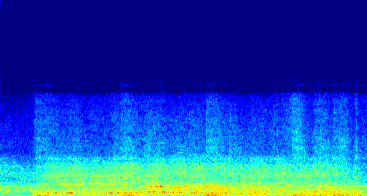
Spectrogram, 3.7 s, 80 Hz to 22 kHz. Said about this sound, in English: At the military parade celebrating 70 years of Communist Party rule, crowds cheered, tanks rolled, and Xi Jinping smiled.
